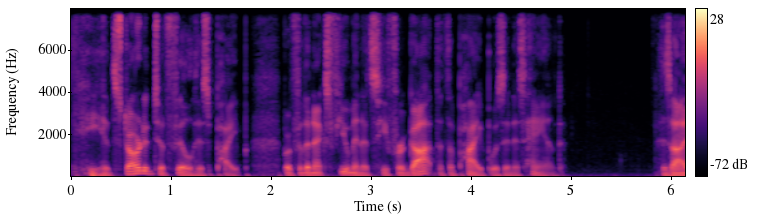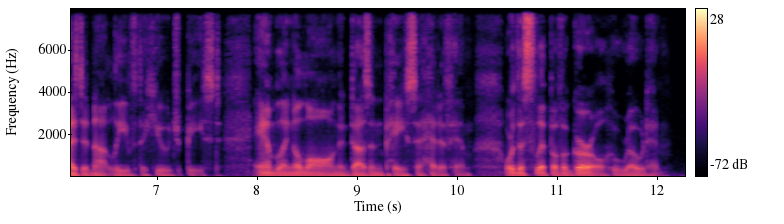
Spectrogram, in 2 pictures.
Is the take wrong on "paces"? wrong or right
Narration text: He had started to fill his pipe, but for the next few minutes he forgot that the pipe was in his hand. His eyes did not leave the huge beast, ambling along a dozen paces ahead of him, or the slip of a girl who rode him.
wrong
